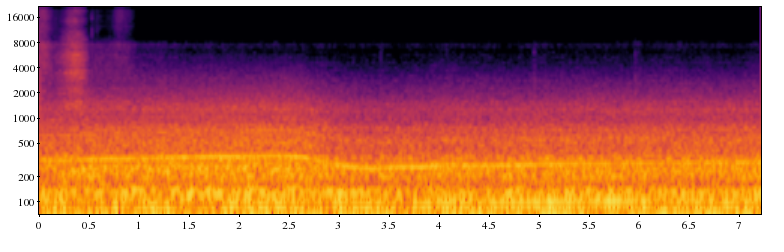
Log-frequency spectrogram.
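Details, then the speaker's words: 2023 Nissan Armada, 4k+ miles, 95F inside: returns after a stop while accelerating. Loud steady roar under road rumble, pitch sagging then holding. Owner feels power drained and AC possibly weaker. "I can hear the sound coming back up. Pressing my accelerator and the sound keeps coming."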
